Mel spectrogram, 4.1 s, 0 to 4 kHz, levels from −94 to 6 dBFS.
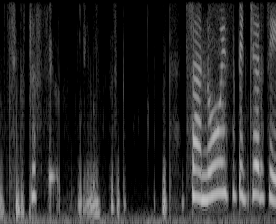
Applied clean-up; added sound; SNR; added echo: neural diffusion model UNIVERSE++.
